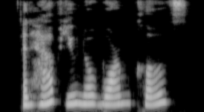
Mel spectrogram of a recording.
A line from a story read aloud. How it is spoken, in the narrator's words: Avdyich heaved a sigh and said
